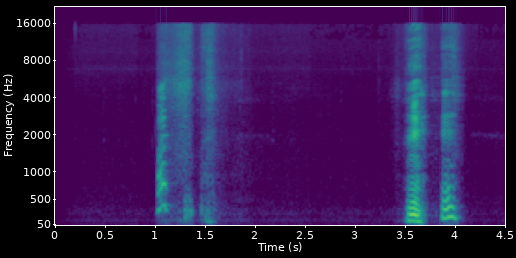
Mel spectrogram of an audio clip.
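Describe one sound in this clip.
A man speaks in short bursts close to the microphone.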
